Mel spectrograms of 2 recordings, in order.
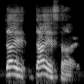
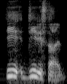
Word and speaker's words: Deicide: Diocide. Diocide. So the kill gods means diocide. Deicide.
